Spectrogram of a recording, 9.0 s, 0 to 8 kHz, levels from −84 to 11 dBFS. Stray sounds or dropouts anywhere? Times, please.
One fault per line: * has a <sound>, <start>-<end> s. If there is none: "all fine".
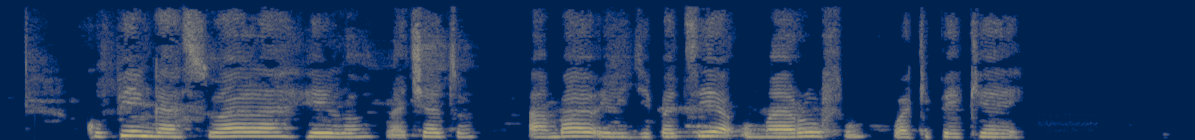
all fine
